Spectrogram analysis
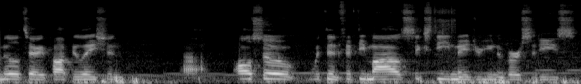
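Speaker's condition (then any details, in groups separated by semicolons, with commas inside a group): No condition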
